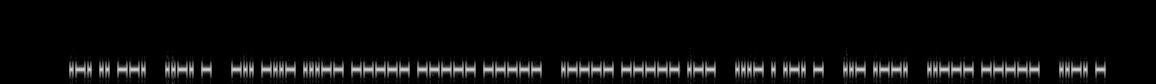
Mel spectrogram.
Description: Morse code, heard as a keyed tone, about 40 wpm, 700 Hz. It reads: RIG FT DX3000 10W VERT UP 20 FT
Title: Practice QSO - Exchange 2 - Info - 40wpm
